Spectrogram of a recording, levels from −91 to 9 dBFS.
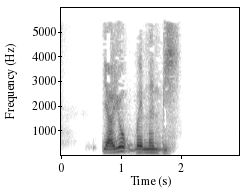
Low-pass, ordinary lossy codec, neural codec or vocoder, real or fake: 5.4 kHz; MP3, 24 kbps; codec, 16 kHz in and 24 kHz out, 0.9 kbps, LongCat-Audio-Codec, fine tuned four codebook decoder; fake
